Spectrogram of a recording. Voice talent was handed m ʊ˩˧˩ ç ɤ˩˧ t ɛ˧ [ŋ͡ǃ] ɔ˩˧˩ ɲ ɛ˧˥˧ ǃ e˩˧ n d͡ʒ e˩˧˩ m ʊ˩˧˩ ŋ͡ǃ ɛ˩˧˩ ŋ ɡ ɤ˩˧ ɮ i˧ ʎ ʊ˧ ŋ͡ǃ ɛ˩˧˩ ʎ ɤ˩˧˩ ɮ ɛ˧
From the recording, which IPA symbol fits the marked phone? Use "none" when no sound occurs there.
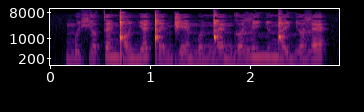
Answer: ŋ͡ǃ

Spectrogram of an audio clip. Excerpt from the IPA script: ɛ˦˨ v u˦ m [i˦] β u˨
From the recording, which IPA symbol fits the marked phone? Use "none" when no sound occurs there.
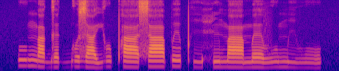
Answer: i˨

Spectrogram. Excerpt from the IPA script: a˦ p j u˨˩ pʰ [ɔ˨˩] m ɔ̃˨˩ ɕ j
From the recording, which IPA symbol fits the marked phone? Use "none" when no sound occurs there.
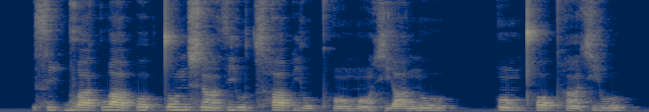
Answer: ɔ̃˨˩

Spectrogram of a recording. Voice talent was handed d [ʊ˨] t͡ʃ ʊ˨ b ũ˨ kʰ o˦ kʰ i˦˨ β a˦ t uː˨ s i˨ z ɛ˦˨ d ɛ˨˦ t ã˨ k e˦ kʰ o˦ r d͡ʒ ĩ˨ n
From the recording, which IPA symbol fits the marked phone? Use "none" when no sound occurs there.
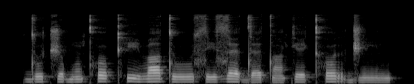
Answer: u˨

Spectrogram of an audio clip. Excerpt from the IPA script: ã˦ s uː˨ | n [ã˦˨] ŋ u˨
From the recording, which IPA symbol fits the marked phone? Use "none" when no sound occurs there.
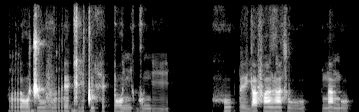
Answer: ã˨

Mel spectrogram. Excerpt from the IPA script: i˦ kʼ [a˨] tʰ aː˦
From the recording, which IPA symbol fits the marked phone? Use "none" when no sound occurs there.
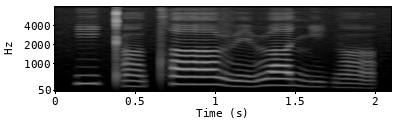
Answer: ã˨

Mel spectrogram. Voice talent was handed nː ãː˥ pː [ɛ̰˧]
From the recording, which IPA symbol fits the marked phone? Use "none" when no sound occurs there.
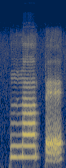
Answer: ɛ̰˧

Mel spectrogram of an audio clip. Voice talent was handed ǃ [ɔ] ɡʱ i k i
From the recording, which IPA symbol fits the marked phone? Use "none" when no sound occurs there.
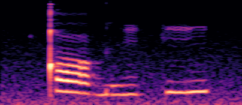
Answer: ɔ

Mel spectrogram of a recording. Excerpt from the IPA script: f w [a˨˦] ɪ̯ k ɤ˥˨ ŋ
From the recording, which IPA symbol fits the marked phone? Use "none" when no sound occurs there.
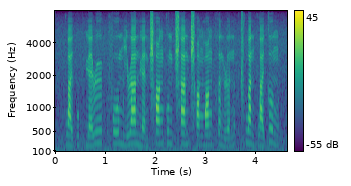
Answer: a˨˦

